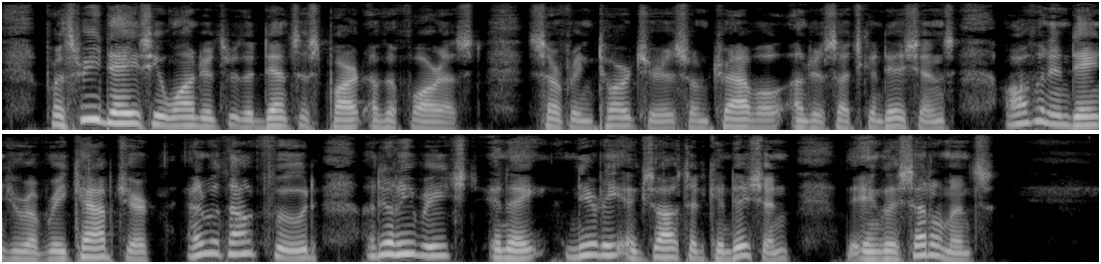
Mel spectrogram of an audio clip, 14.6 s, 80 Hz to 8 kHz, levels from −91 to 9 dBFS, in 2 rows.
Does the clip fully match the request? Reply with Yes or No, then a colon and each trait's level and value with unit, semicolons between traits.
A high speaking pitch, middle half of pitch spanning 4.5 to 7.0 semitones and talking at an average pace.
No: medium, 140 Hz; average, 5.1 semitones; average, 155 wpm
